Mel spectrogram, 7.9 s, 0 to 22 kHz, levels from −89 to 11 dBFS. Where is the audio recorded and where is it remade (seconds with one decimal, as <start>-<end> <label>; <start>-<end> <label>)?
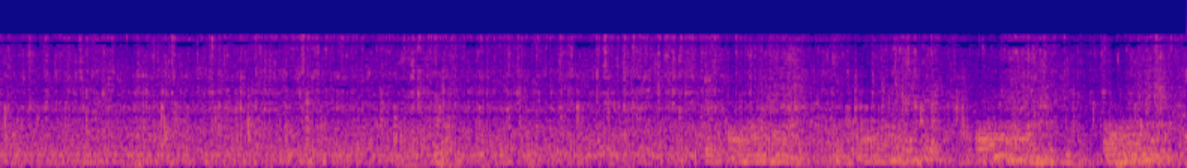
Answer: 0.0-1.8 recorded; 1.8-6.0 remade; 6.0-7.9 recorded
